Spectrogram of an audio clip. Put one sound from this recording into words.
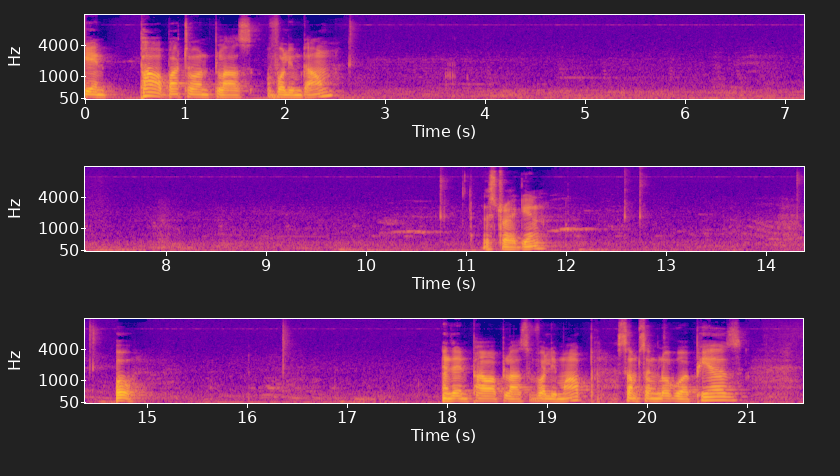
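Fingers press the side buttons of a mobile phone with soft clicks.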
